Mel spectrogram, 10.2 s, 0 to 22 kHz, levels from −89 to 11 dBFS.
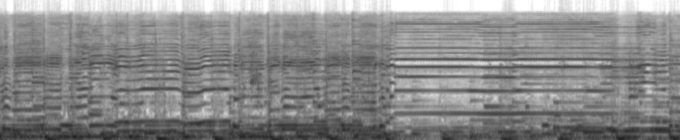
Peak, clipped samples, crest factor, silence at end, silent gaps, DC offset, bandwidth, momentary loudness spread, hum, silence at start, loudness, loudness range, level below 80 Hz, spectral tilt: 0 dBFS; 0.7%; 8 dB; 0 s; none; under 0.1%; 15.5 kHz; 2 LU; none; 0 s; -7 LUFS; 1 LU; -16 dBFS; -4 dB/octave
